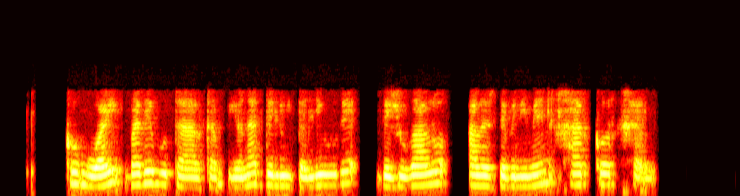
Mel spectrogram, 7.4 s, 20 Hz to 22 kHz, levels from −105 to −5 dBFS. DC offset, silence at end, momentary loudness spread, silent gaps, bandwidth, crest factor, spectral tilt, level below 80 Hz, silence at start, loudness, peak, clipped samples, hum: under 0.1%; 0.85 s; 8 LU; 3.60-3.76 s, 4.53-4.68 s; 4.1 kHz; 16 dB; -11 dB/octave; -58 dBFS; 0.65 s; -18 LUFS; -2 dBFS; under 0.1%; none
